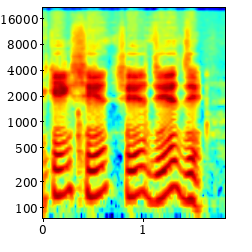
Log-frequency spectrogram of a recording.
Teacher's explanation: একাক্ষর সর্বনাম পদে এর উচ্চারণ অবিকৃত মানে কি সংবৃত হয়, মানে কি এর উচ্চারণ হবে কি এই, যেমন কে, ওই উচ্চারণ হচ্ছে কে, সে, যে।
